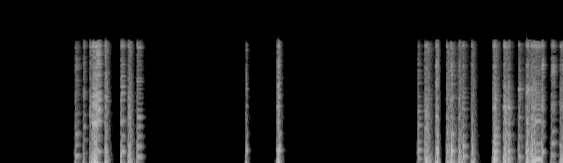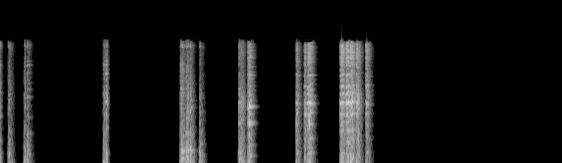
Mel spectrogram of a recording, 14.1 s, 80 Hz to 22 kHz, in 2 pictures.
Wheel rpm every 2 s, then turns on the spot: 0, 0, 0, 0, 0, 90, 90.
none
